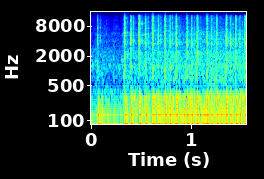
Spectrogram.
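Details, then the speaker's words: 2002 Harley-Davidson Sportster after carburetor cleaning, not yet warmed up, just stalled once. Lumpy, uneven V-twin idle with irregular firing beats that sags toward stalling: rough cold idle. Owner thinks it needs an idle adjustment. "it's not quite warmed up yet that's why you know what it's going to need a"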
